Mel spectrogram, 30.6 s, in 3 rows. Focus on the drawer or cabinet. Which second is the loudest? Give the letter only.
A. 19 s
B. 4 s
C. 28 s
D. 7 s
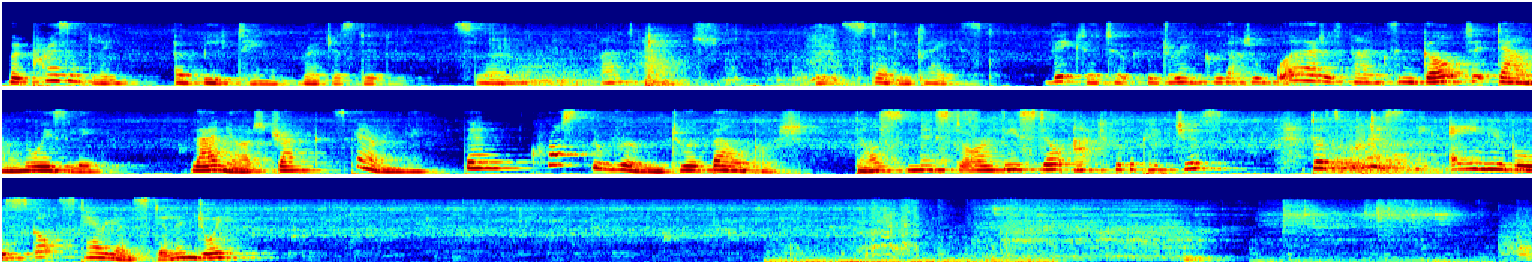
A.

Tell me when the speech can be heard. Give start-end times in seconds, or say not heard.
0.0-21.9.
